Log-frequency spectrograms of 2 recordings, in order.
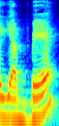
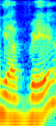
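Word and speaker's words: Yahweh: do Tet gramaton né a pronúncia na verdade é mais antiga Y abé né Não yavé mas a gente acaba com essa pronúncia né que foi restaurada e mantendo aqui mas a pronúncia mais primitiva é i abé né I abé porque vai vi a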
